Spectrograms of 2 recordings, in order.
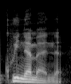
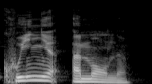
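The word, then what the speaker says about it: Kouign-amann: L'union de la Bretagne et du beurre a ensuite donné naissance à d'autres beaux bébés, bien gras et bien sucrés, comme le Queen Amman, qui veut littéralement dire gâteau au beurre et qui semble se prononcer Queen Amande.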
